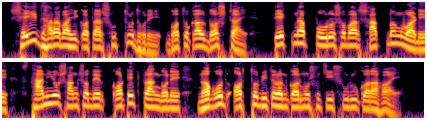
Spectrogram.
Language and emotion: Bengali, neutral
